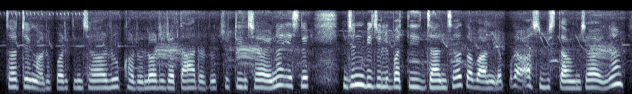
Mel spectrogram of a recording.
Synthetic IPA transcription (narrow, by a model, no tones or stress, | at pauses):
t͡sʌʈeŋɦʌɾupʌrkint͡sʰʌrukʰʌɾulʌɾeɾʌt̪aɾɦʌɾut͡suʈːint͡sʰʌɦʌjnʌesled͡zunbid͡zulibʌt̪ːid͡zant͡sʰʌt̪ʌbʌ̃ɦamilajpuɾaʔʌsubist̪aɦunt͡sʰʌɦʌjnʌ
